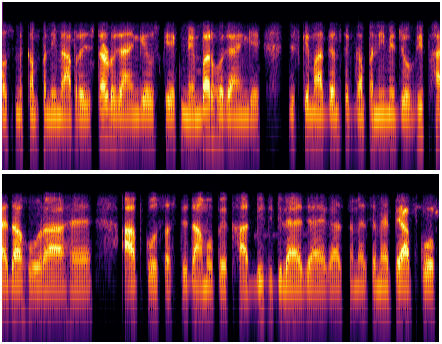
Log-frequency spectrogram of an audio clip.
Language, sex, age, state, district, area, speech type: Hindi, male, 30-45, Uttar Pradesh, Mirzapur, urban, conversation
